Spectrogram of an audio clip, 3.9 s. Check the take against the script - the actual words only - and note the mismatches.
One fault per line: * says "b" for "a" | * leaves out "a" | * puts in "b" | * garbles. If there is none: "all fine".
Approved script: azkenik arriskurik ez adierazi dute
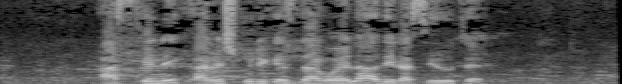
* puts in "dagoela"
